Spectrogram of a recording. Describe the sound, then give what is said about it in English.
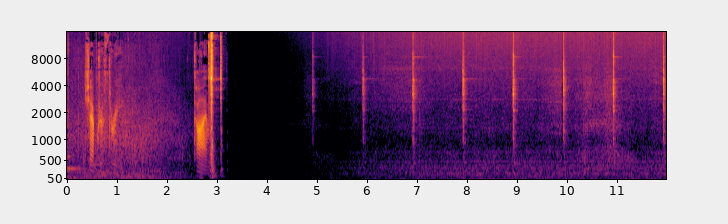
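A clock ticks steadily about once per second, sharp, distinct clicks over a faint room hiss, following a couple of brief opening sounds and a moment of silence. “This clock sound is from a story I did about a man with ALS.”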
